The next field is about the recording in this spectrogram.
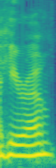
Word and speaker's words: Gyro: So the quick service is called Zero to Hero, but it's spelled G-Y-R-O.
